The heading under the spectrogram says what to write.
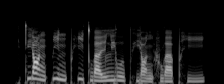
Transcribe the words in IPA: t̪jɑ˥˨ŋpi˥˨npʰi˥˨t̪wa˨˦ɪ̯ ljo˥˨ʊ̯pʰjɑ̰˨˩ŋ ʂwä˨˦pʰi˨˦

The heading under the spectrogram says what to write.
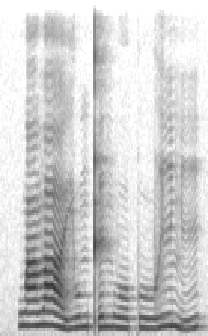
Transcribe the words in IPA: wã˦βaː˦˨ ju˦ŋkʼe˦ŋ βoː˨kuː˨ɣi˦ɲi˨˦

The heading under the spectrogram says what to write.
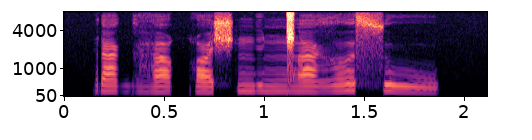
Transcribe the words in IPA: ɾaɡʱaqʷaʃ ŋiŋ͡ǁaɣɤ su

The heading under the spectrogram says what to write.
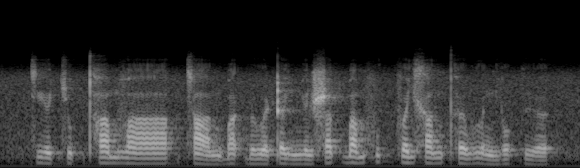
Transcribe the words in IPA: ci˨˩ə̯ cu˨˩p̚t̪ʰa˧m vaː˧ | caː˨˩˨nɓa˨˩k̚ɹu˨˩˨ə̯ ʈə˨˩jɲə˨˩j ʂa˦˥t̚ɓa˧˥mfu˦˥k̚ fə˧jxa˧nt̪ʰə˨˩˦w lə˨˩˨ŋ jo˧kɨ˨˩ə̯

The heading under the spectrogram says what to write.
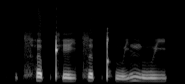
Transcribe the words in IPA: t͡sʰɐ˧p̚kʰe˨j t͡sɐ˧t̚kʰuː˨˥jn̪uː˧j

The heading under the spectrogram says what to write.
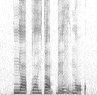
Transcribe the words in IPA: ɲaː˨˩p̚la̤˨˩jɗa̰ː˧˨m ɓḛ˧˥vṵ˧˨nɔ̰˧˨ʔ

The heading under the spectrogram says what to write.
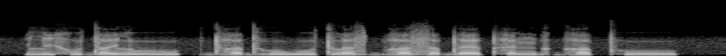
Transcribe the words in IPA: lixudɐɪ̯lu | dʱɐdʱuwut lɐzbʱɐ zɐd̪ɛ t̪ʰɛŋɡɐɡʱɐ t̪ʰu

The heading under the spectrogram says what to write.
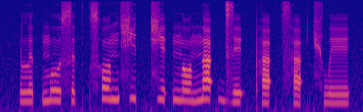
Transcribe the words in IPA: lə˨t̚mo˧sə˨k̚ t͡sʰɔ˦nɕi˦t̚t͡ɕe˦ʔ n̪ɔ˧n̪a˦ʔ d͡ze˨ʔ pʰa˨ʔt͡sʰa˨ʔt͡ɕʰwe˧

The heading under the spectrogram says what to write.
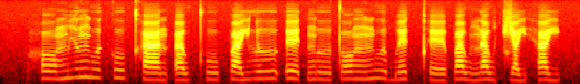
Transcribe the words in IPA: hɔː˩mi˧˥ə̯ŋu˧ə̯ko˧ kʰaː˩nʔa˩wt̪ʰo˩˧ pa˩˧jlɤː˧˥ ʔɛː˥˨t̚ ŋɤː˧˩t̪ɔː˧ŋ mu˥˨ə̯bɛː˧˥k̚ pʰɛː˩pa˥˨wna˥˨w t͡ɕa˧˩jha˥˨j

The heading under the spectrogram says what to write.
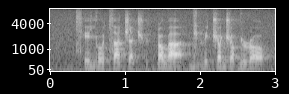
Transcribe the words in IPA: t͡sʰejot͡sa t͡ʃat͡ʃʰʉɡɗɒwa | ɡivet͡ʃɔd͡ʒɔ ɠʉɭɔ

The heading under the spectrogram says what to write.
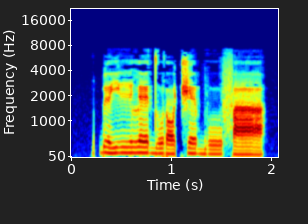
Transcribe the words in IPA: ɓɪ˦jiː˦ le˦du˨ ɾɔ˨t͡ʃe˦buː˨ faː˨

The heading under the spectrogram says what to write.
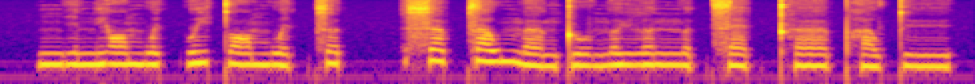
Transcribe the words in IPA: ŋiː˨˧njɔː˧mwɪ˧k̚ uː˥jt̪ɔː˧m wɪ˨˥k̚sɵ˥t̚ | sœː˥p̚sɐ˥w mœː˨˩ŋ t̪uː˨n̪ɵ˧ɥ lɵ˧n n̪ɵ˨t̚sɛː˨k̚ pʰœː˨˧pʰɐ˨˧w t̪yː˨

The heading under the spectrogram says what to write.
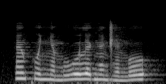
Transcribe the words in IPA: ɛ̃˦kʷɛ˧ ɲɛ̃˨mu˧wo˧lɛ˧ ɡɛ̃˧d͡ʒɛ̃˨ŋo˦

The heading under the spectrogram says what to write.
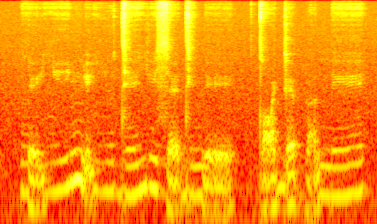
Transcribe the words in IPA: lḛʎiɲɛ̰ ʎudeji zɛ̰din̪ḛ | dˤḛɡɛ̰ba̰ n̪e

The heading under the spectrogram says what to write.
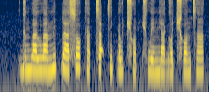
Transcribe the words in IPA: ɡə˧mwa˧lwa˧ mĩ˦p̚la˧ sɔ˦ kã˨t̚sa˦ʔt͡sĩ˨k̚a˧w t͡ɕʰɔ̃˨k̚ t͡ɕʰwe˧n̪ja˧ɡɔ˧ t͡ɕʰɔ˧nt͡sã˦

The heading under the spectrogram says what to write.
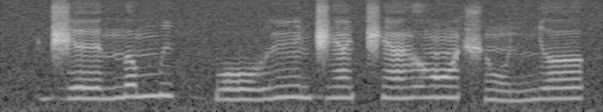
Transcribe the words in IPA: d͡ʒeː˨nə˦mi˦ ɡ͡boː˨ɣĩ˦d͡ʒɛ̃˦t͡ʃɛ̃˦ ɣɔ̃˦ʃũ˨ ɲə˦

